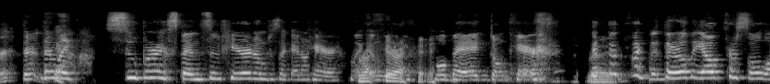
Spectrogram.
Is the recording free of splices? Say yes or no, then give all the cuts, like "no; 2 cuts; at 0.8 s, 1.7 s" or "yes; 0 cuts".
no; 3 cuts; at 1.0 s, 3.1 s, 6.5 s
